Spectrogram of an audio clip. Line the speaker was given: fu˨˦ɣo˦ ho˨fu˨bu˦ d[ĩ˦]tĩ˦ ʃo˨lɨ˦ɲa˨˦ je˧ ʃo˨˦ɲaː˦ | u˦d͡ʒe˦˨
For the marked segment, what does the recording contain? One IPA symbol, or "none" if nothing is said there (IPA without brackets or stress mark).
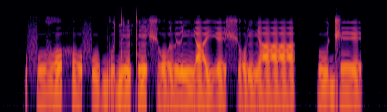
ĩ˦˨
